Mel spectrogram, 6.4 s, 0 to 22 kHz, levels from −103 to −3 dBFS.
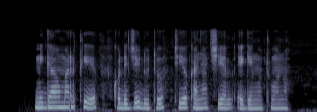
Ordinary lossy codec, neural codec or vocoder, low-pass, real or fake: none; none; 7.2 kHz; real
